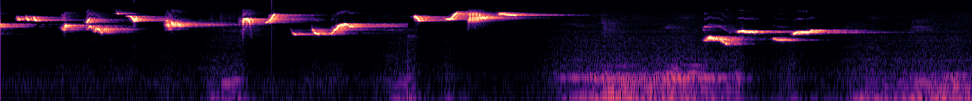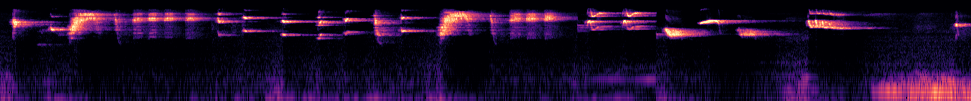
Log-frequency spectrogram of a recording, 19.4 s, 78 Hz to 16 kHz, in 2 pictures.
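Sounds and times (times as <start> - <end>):
orange-headed thrush whistled song: 0.0 - 5.6, 7.0 - 8.9, 9.8 - 18.6
soft low rumble: 5.7 - 7.0, 18.5 - 19.4.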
